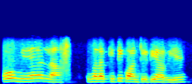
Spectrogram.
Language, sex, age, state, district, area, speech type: Marathi, female, 18-30, Maharashtra, Raigad, rural, conversation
